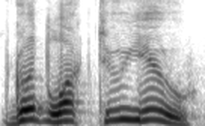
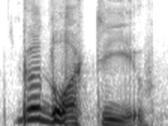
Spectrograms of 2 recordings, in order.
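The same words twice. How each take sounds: First: Higher, slow, sarcastic good luck; mock farewell. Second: Said in the usual way. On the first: Real, not acted. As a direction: wave them off with a dry send-off. Sarcastic farewell to ignoring peers.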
